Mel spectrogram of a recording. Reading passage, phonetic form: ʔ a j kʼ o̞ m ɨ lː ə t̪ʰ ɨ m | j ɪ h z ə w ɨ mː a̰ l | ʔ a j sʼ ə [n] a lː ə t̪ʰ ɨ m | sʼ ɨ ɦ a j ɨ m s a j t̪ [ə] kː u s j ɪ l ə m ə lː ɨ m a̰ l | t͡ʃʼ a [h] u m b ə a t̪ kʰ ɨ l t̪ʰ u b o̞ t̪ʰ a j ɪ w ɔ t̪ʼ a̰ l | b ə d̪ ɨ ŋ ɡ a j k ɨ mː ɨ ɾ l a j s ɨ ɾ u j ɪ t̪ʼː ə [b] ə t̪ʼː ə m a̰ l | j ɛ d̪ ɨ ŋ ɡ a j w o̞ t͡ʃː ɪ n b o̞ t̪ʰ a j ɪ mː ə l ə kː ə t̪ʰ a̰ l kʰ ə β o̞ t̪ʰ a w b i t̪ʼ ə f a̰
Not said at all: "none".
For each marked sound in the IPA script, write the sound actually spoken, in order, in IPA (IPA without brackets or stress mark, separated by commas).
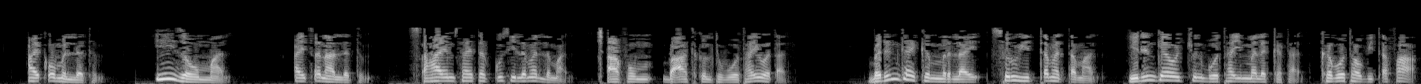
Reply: n, ə, f, m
